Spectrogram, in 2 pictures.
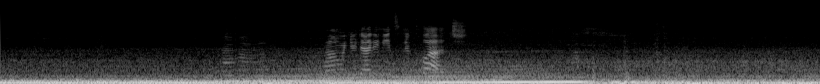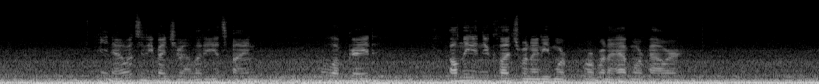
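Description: A car engine hums steadily while driving, heard from inside the car.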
